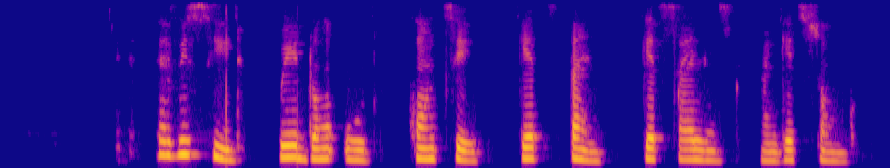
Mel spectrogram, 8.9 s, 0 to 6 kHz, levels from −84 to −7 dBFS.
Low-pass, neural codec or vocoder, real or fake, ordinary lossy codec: 5.4 kHz; none; real; none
